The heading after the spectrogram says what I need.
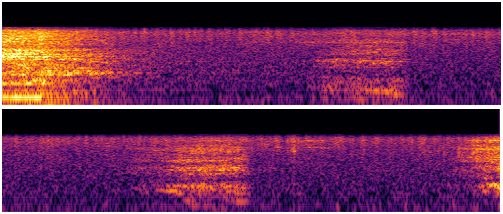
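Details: A man known to snore loudly, recorded while asleep: three rough, rattling snores spaced about three to four seconds apart, with quiet pauses between, in a muffled recording; loud snoring.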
